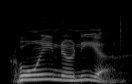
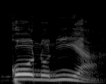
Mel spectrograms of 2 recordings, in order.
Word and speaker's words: koinonia: This is the Greek pronunciation. Alors, c'est yon mot grec, m'a juste répété ça le dire parce que c'est pour gens le prononcer. Hein. Koinonia. C'est koinonia. Koinonia.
